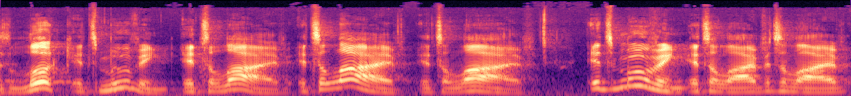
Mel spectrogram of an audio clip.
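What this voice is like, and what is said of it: Flat monotone line reading. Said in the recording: “I'm gonna read it as monotone as possible so I can properly ruin this line”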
